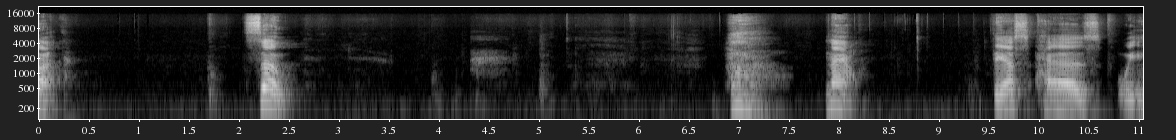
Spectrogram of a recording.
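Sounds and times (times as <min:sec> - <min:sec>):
man sighing: 0:06.9 - 0:07.5.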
